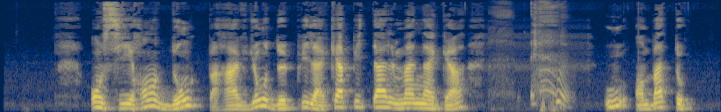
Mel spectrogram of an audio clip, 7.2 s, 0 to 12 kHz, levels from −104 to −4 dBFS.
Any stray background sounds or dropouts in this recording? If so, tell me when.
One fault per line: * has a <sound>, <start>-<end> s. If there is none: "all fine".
* has a cough, 4.9-5.8 s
